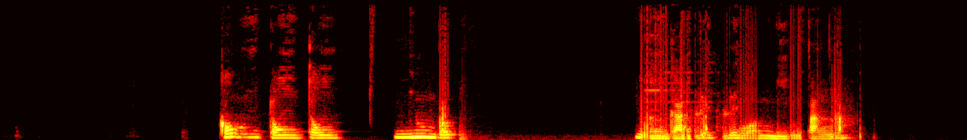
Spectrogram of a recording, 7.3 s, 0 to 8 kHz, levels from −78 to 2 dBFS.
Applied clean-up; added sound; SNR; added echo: neural mask model RNNoise.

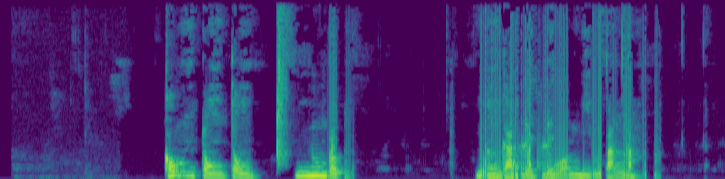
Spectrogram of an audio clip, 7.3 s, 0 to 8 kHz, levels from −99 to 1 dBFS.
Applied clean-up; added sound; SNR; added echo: none; none; none; none.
